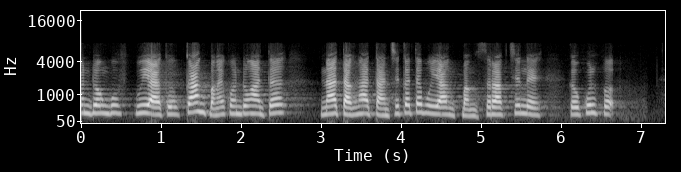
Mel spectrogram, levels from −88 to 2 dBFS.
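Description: Microphone overload at 1.39 to 1.43 s: for this brief stretch of the speech the loudest peaks are flattened, giving a short, harsh crackle on the syllable. The level appears to have run about 1 dB past the converter's ceiling, likely because the input gain was set too high, so a small share of samples were clipped off at the top. Through the call path, which carries nothing above 8 kHz, the added roughness stays in the lower band.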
